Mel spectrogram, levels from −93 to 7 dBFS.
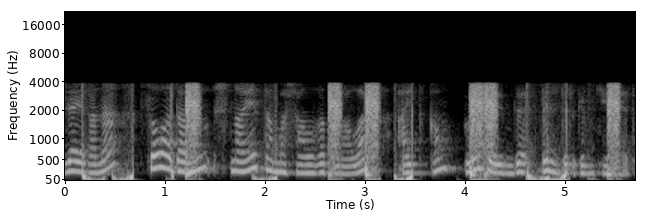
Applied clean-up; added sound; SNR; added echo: none; Scratching (performance technique); -2 dB; none.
